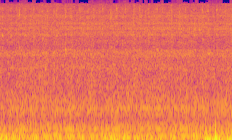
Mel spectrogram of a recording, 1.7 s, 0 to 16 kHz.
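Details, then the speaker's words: El Camino 350 V8 with 500 CFM Demon 2-barrel carb: deep, smooth rumble with an even beat and no misses or knocks, warmed up; normal idle. "Just perfect for this 350, and it runs nice. It runs nice."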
